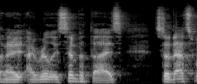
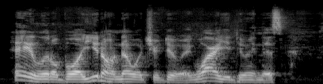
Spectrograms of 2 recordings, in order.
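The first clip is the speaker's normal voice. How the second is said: mocking, put-on condescending tone. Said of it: "people walk up and it's just like".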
